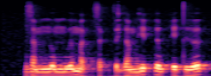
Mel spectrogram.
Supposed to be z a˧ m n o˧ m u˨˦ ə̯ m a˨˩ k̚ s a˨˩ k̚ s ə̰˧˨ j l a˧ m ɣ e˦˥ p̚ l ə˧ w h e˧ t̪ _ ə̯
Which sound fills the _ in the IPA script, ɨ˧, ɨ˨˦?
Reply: ɨ˨˦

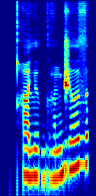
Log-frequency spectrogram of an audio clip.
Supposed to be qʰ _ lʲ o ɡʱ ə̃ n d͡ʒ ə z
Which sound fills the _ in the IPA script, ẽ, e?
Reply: e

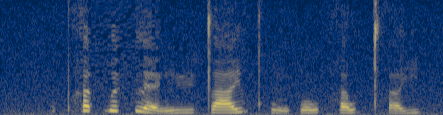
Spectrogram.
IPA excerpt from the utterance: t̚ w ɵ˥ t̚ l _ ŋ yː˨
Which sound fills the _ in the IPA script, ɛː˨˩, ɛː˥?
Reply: ɛː˨˩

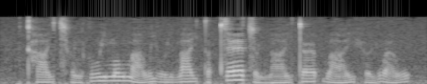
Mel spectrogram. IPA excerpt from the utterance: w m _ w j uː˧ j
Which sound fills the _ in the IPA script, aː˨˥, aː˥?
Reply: aː˨˥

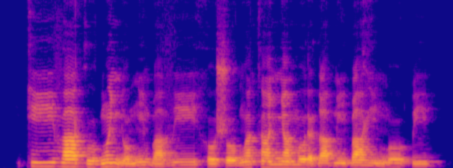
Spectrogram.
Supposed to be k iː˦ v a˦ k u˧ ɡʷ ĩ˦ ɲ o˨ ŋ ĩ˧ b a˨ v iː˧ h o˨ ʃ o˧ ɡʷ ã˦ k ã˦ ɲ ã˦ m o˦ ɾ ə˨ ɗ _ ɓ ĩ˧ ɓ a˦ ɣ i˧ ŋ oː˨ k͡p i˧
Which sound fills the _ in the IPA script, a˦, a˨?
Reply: a˦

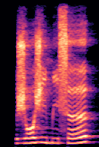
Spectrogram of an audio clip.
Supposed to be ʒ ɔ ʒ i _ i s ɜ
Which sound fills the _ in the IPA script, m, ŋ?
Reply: m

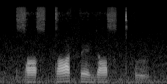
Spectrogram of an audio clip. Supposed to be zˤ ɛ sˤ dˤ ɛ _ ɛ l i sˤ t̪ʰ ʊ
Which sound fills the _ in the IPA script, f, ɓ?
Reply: f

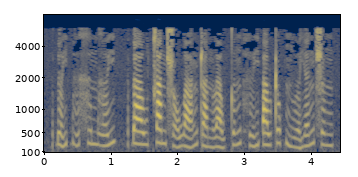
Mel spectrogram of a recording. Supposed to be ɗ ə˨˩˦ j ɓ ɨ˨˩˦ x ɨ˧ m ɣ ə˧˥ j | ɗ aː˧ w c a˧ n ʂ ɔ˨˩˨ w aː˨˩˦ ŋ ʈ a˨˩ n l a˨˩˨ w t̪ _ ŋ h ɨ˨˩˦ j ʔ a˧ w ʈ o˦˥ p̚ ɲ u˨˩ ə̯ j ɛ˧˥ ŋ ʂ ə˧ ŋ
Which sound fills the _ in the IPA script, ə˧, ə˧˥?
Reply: ə˧˥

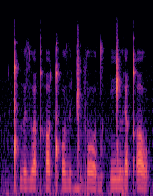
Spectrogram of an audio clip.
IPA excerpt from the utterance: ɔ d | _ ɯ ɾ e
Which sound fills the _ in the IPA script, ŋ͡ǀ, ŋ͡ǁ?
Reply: ŋ͡ǁ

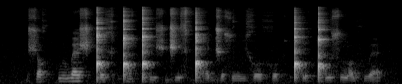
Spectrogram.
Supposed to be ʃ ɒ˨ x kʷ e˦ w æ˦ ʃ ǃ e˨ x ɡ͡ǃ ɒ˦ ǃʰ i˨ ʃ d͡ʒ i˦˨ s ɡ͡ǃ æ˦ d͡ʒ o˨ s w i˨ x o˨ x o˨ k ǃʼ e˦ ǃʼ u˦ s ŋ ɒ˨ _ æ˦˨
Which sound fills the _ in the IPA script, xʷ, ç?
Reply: xʷ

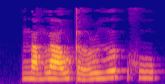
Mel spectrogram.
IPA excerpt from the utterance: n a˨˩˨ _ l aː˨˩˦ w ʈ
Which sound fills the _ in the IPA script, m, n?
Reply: m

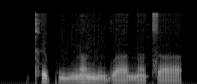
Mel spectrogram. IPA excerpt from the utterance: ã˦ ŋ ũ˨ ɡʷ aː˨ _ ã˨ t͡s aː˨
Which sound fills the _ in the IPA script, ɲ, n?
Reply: n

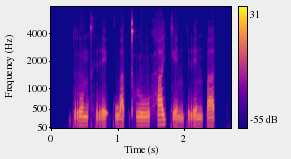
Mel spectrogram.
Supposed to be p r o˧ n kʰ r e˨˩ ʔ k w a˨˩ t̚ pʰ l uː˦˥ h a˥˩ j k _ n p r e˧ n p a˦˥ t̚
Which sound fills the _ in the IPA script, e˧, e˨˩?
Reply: e˨˩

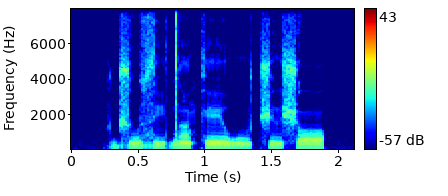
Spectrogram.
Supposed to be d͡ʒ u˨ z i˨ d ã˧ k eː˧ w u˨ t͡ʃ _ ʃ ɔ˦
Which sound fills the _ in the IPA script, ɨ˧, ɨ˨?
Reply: ɨ˧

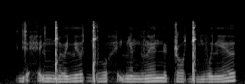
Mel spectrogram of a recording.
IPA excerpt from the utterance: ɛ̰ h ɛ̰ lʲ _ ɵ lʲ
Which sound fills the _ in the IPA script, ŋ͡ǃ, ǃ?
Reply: ŋ͡ǃ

